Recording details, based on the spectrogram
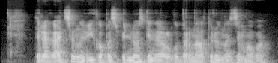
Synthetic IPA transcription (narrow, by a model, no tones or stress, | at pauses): d̪ʲɛlʲɛɡɑ̰ːt̪sʲɪjɛnʊʋʲiːkoːpɐsʲʋʲɪlʲnʲɛʊs̬ɡʲɛnʲɛɾɐlˠɡʊbʲɛɾnɑːt̪ɔɾʲʊnɐzʲɪmɔʋɐ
